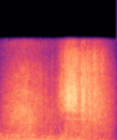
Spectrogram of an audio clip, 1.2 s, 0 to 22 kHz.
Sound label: door; Shin Megami Tensei IV Apocalypse; 3DS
